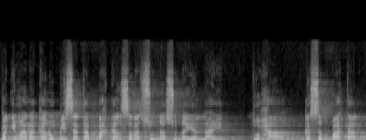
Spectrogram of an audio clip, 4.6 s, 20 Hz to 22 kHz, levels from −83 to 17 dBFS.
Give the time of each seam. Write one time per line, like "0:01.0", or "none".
0:03.2

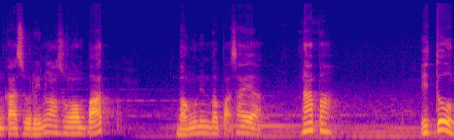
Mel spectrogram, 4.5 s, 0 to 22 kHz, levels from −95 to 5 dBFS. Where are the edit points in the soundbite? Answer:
0:02.8

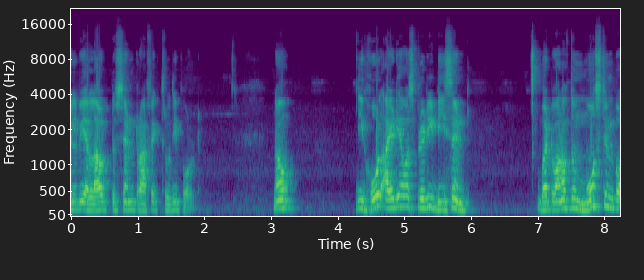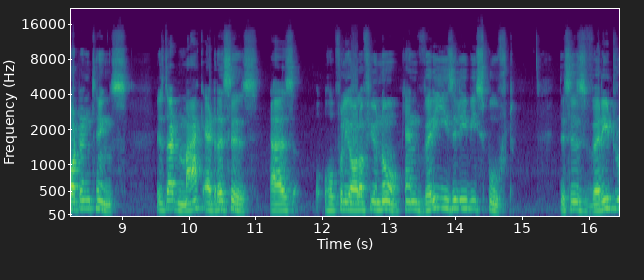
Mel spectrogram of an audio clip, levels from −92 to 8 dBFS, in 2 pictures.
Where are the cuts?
0:05.0

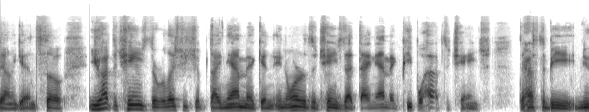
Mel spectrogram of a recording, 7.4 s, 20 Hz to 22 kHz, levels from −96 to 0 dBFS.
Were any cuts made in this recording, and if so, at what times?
0:01.1

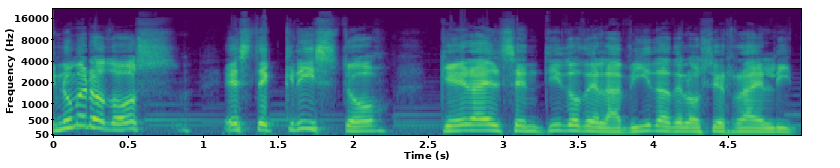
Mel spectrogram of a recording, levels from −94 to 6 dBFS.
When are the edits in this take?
none

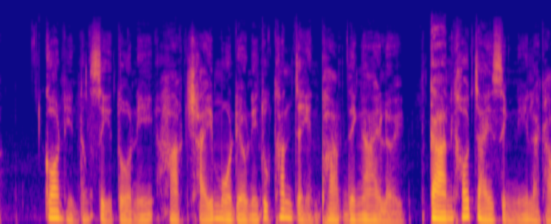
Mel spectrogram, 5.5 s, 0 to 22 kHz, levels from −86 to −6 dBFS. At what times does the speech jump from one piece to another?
0:04.1

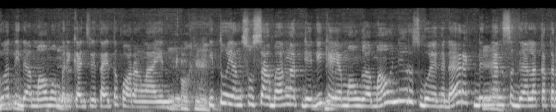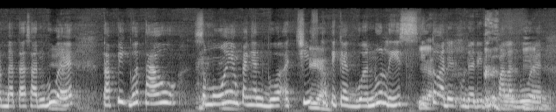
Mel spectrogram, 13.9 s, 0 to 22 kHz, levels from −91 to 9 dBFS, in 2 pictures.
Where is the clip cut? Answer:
none

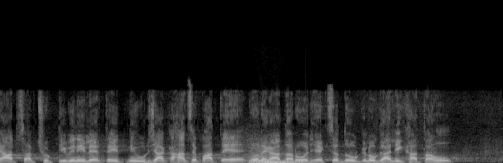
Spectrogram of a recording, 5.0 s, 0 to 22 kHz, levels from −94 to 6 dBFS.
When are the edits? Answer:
0:02.5

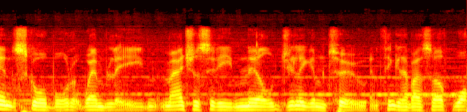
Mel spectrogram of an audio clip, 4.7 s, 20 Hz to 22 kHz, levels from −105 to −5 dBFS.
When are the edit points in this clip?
0:03.7

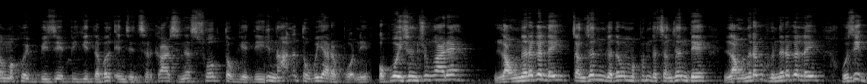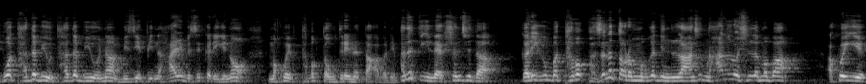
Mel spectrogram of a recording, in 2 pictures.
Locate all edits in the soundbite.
0:08.2
0:12.5

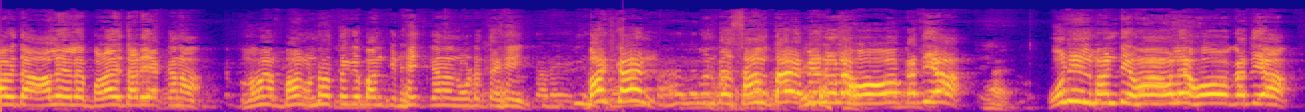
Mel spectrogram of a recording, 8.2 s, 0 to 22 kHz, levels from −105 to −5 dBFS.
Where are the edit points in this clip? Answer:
0:01.6
0:04.5

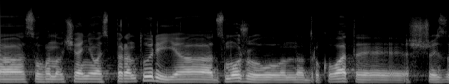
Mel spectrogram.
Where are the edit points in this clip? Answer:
0:02.2

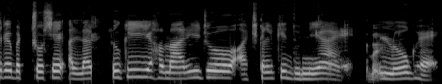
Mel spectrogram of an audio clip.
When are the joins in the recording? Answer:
0:00.9

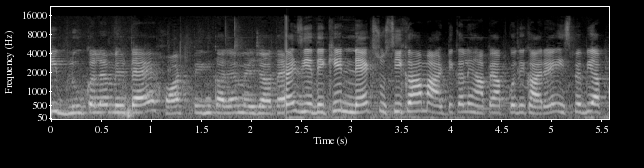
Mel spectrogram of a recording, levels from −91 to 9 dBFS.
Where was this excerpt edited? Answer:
0:02.3

